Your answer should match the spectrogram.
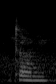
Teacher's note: a T in Spanish where the tongue moves forward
